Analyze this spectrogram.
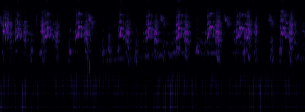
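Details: A breeding pair of caged hybrid partridges calls in a rapid series of loud, grating chuk-like notes, more than two per second, forming a steady, insistent chatter throughout.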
